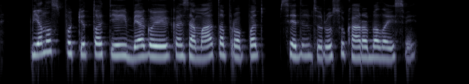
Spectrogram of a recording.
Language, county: Lithuanian, Tauragė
